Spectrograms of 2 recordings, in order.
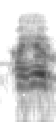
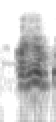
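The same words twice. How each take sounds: The two takes are said the same way.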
